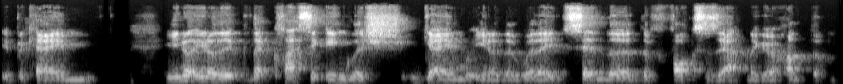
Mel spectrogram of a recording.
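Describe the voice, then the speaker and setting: This man talks fairly quickly. He has an Australian accent. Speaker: journalist and podcaster. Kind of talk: casual chat. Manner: animated.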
